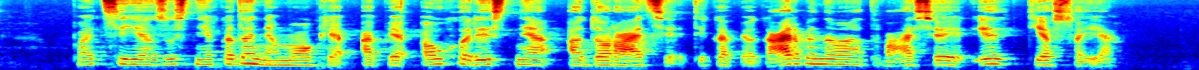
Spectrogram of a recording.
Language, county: Lithuanian, Vilnius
